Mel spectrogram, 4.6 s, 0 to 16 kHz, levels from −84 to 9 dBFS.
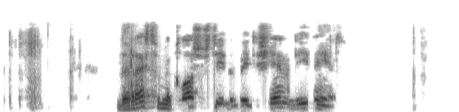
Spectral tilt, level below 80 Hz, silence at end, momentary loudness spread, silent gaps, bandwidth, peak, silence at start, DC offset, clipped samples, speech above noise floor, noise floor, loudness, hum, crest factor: -4 dB/octave; -62 dBFS; 1.2 s; 14 LU; 0.55-0.68 s, 0.99-1.16 s; 7.6 kHz; -2 dBFS; 0.2 s; under 0.1%; under 0.1%; over 73 dB; under -90 dBFS; -18 LUFS; none; 18 dB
